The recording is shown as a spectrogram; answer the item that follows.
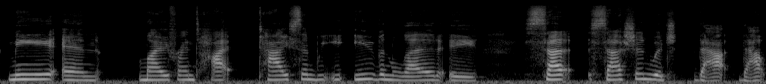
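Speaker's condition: Stuttering; fear of speaking in front of groups, school accommodations for presenting projects, found national stuttering association; many fears about speaking; repeated sounds

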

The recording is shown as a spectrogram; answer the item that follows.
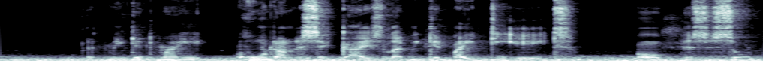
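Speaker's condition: No condition

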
